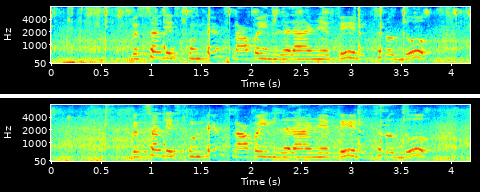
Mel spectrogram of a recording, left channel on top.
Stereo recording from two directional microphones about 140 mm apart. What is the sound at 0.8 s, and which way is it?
A woman's voice, 35° left (ahead or behind).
